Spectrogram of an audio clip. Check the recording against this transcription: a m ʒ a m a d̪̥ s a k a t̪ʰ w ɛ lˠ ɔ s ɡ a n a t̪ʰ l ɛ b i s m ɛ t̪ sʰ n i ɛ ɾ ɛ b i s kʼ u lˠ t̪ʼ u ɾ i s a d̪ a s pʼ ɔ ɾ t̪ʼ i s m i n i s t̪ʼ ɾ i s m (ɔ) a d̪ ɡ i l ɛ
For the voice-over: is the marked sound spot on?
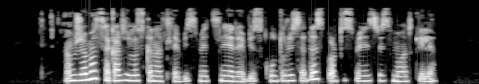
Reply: yes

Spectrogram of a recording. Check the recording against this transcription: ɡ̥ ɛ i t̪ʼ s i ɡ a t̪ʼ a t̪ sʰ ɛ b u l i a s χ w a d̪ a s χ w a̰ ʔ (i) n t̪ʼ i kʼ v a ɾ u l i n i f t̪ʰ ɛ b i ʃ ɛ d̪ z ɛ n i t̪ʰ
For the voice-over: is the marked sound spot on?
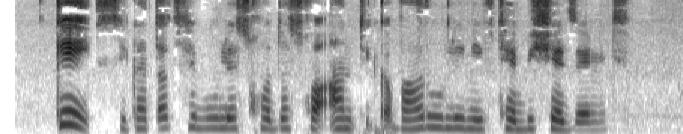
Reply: no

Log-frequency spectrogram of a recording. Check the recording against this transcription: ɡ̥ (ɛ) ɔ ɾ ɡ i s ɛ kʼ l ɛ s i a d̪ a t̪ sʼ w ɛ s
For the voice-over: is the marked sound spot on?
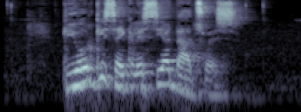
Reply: no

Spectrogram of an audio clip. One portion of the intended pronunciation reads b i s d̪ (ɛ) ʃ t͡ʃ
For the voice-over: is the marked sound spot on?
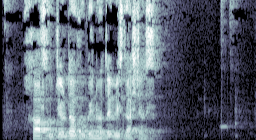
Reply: no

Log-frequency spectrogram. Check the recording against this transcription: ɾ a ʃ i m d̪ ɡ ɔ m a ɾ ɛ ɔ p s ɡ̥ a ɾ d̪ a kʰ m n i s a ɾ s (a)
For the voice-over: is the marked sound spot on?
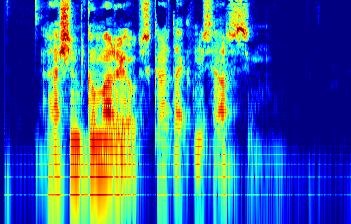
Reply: no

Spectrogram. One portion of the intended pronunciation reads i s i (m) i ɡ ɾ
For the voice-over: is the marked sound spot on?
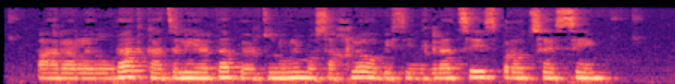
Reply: yes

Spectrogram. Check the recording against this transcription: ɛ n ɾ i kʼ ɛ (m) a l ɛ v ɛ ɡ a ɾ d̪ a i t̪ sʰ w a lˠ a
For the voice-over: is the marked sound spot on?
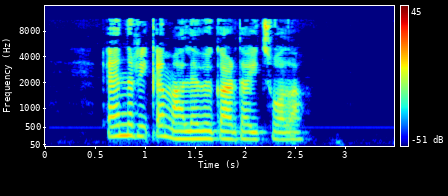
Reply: yes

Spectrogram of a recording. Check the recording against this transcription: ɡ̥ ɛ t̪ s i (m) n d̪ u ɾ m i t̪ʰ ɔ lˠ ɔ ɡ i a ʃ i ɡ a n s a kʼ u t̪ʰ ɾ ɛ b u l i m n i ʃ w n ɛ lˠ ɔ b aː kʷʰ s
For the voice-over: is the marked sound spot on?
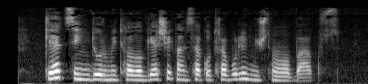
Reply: no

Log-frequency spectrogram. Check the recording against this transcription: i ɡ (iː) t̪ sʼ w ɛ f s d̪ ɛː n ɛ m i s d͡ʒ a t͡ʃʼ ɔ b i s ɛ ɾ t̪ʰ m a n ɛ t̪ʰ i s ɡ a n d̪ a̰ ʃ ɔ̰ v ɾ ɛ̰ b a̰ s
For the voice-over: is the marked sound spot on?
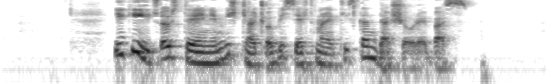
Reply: yes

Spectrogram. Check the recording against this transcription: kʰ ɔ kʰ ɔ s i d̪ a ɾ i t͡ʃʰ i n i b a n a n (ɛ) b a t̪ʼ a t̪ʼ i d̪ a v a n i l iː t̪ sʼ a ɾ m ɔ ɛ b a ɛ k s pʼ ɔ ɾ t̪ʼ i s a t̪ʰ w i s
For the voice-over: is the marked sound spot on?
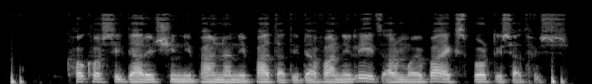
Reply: no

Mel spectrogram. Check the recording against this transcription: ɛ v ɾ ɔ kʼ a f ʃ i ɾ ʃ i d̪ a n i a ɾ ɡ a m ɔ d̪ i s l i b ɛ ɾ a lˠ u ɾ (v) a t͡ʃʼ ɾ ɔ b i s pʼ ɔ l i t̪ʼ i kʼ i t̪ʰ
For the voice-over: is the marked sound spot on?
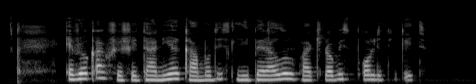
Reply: yes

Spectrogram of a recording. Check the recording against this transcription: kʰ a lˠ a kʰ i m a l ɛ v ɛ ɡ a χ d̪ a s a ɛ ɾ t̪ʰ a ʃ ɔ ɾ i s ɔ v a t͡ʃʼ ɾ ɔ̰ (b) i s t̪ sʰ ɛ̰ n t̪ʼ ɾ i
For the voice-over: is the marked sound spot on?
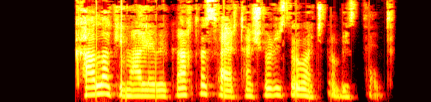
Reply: yes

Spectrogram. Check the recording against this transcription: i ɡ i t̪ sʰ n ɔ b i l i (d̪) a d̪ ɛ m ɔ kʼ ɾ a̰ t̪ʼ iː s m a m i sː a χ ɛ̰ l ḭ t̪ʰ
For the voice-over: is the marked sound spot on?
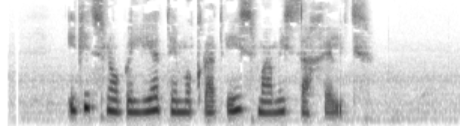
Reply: no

